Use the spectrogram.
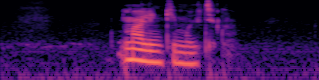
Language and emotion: Russian, neutral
